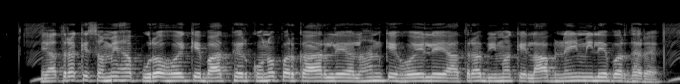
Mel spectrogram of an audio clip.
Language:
Chhattisgarhi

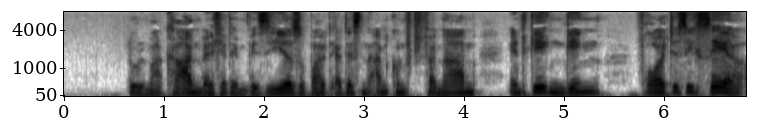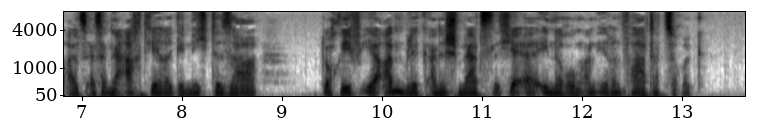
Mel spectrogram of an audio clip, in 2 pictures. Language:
German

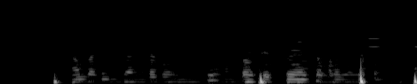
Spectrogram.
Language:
Bangla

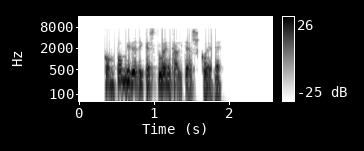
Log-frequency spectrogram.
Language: Basque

